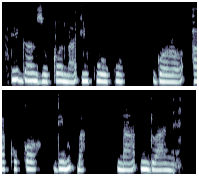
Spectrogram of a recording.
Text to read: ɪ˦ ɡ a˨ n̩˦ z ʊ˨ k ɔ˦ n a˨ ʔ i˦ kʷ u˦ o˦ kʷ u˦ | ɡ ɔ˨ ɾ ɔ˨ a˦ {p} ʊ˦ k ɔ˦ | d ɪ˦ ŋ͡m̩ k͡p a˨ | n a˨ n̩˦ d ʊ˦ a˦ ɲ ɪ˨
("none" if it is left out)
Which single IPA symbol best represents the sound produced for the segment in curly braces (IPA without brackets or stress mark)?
k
